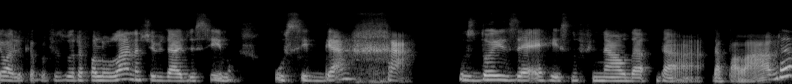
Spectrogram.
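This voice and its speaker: A woman with a Paraná Brazilian accent teaches young pupils at an unhurried pace. Her voice carries a gravelly fry, and she explains patiently, stretching out words and pausing to check understanding. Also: medium pitch. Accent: Paraná Brazilian Portuguese. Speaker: primary school teacher. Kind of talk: recorded online lesson.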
